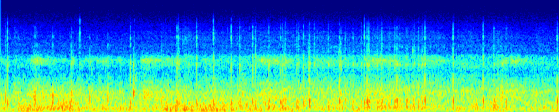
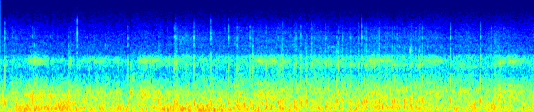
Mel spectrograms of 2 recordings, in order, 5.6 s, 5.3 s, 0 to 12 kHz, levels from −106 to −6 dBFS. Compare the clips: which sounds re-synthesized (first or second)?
first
